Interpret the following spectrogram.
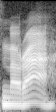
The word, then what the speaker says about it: Marat: No, it's it's Marat. You don't It's not a hard T.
